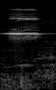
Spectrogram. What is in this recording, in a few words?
squeak; Source Engine; cstrike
